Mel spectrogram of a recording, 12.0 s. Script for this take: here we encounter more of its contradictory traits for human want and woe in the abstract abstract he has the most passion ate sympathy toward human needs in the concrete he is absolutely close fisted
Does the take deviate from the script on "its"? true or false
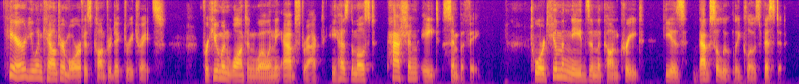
true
